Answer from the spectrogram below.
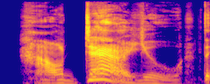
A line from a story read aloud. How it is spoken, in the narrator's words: the king spat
